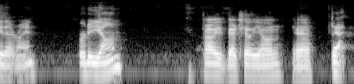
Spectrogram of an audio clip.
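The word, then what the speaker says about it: Bertillon: anthropologist i don't speak french so forgive my pronunciation but alphonse berto uh how do you say that ryan bertie yawn probably better leon yeah yeah there you go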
